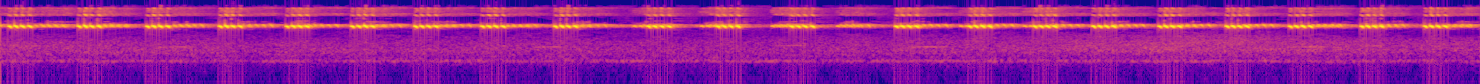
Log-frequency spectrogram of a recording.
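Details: Long run of steady cricket chirping, bright and piercing, each burst a fast rattle of pulses, repeated about twice per second with little variation, faint hum below.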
